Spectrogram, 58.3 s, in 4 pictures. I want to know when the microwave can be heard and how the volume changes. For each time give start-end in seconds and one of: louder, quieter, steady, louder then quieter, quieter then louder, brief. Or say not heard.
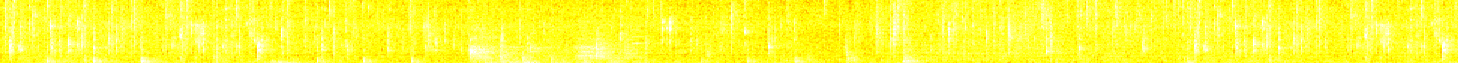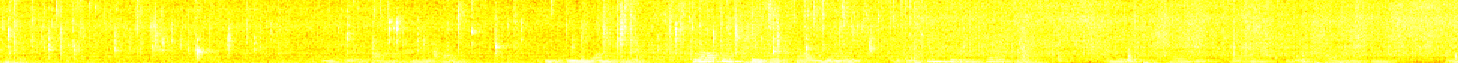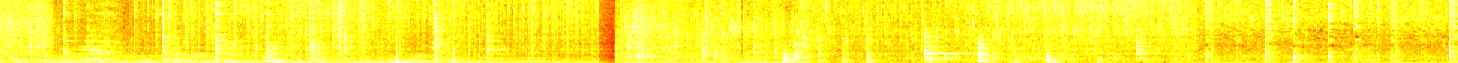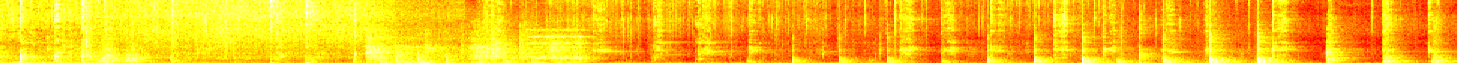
not heard.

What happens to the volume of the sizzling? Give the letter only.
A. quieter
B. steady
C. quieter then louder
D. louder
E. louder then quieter
A.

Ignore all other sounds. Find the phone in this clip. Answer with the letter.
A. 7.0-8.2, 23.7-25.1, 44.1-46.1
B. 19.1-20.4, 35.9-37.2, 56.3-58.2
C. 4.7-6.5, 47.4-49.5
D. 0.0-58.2
C.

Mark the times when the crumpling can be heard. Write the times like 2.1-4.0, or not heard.
7.0-8.2, 23.7-25.1, 44.1-46.1.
